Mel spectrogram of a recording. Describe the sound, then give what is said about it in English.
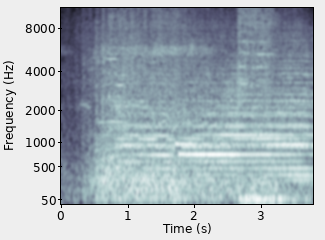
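An express train clatters past at speed: a loud, sustained rumble and rattle with steady horn-like tones running over it and a sharp burst of hiss near the end. “Art hurls himself at Simon, pulling him out of the train's path as it clatters past at speed.”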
